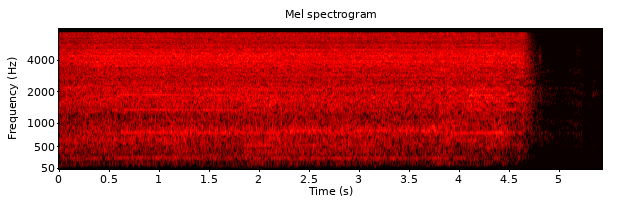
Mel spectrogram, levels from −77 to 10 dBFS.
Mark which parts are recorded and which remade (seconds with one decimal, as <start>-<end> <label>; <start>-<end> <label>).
0.0-5.4 recorded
